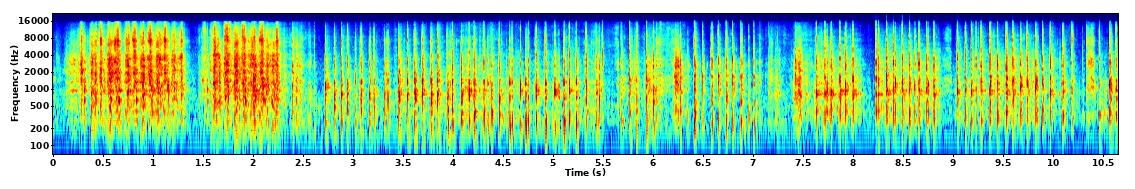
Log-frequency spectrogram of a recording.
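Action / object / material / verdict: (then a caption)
tap / small cardboard medicine box / cardboard / none. Fingertips tap rapidly on a small, hollow, white and teal cardboard ibuprofen box held in the hand. Quick, dry, papery clicks come in dense rolls and bursts, separated by brief pauses. The sound is bright and crisp, with almost no low end.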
